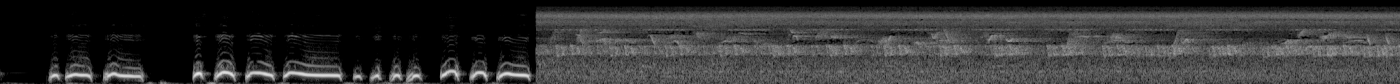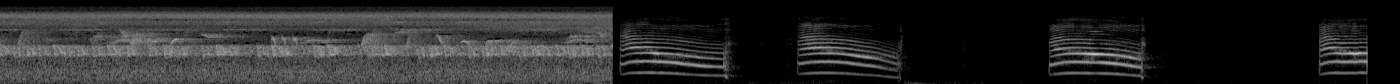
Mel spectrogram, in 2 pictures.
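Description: A run of animal calls. First come short, quick pitched calls. After about five seconds a dense, steady chorus of high chirping takes over for about fifteen seconds. It ends with four separate drawn-out calls, each about a second long, that rise and then fall in pitch.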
